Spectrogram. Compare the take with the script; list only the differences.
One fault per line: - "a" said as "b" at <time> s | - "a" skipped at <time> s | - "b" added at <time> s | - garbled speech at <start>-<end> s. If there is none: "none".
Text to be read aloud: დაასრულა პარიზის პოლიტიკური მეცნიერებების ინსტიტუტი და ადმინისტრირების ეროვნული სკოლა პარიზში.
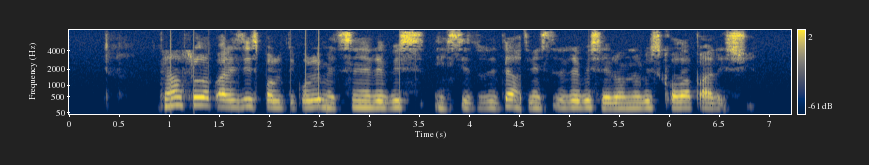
none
